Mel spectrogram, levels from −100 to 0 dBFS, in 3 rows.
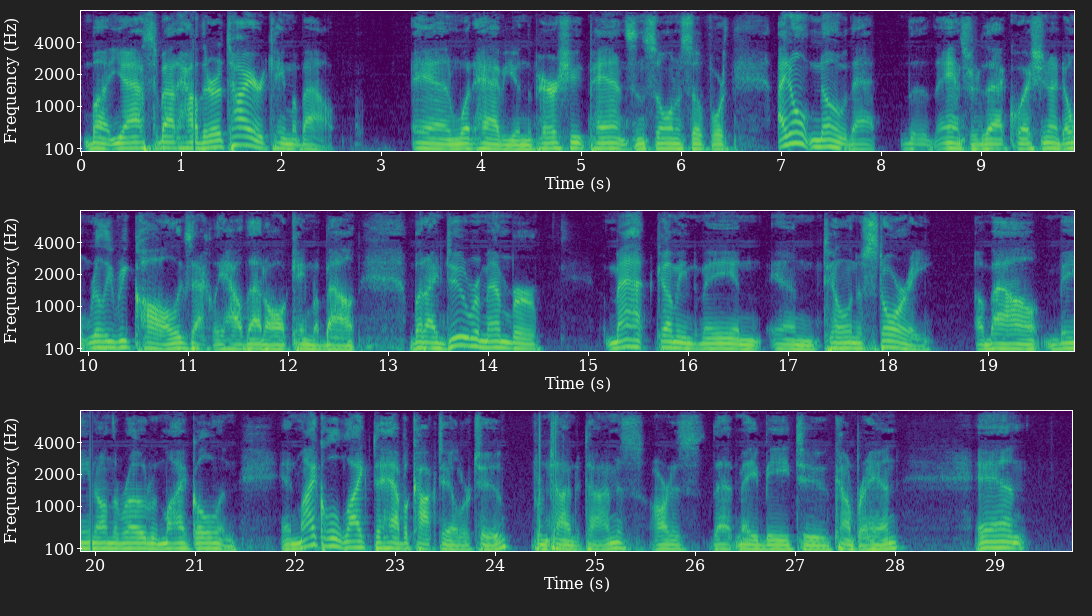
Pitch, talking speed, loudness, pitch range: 105 Hz, 175 wpm, -23 LUFS, 95-115 Hz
